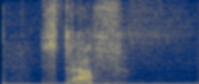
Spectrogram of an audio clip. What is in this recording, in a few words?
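"straf", Dutch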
